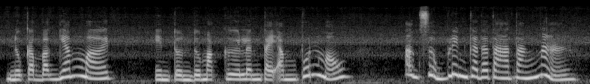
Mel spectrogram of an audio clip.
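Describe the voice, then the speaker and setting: A woman's voice: sits high, animated, a little slow, a little hiss or hum. A woman playing a blunt, teasing, childless village wife in an Ilocano radio drama comedy, with an Ilocano accent. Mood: plaintive.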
